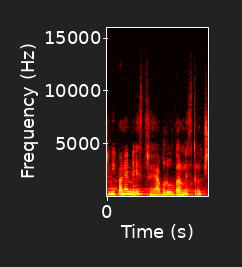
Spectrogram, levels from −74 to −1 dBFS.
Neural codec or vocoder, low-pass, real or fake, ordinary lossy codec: codec, 32 kHz, 1.9 kbps, SNAC; 14.4 kHz; fake; AAC, 96 kbps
